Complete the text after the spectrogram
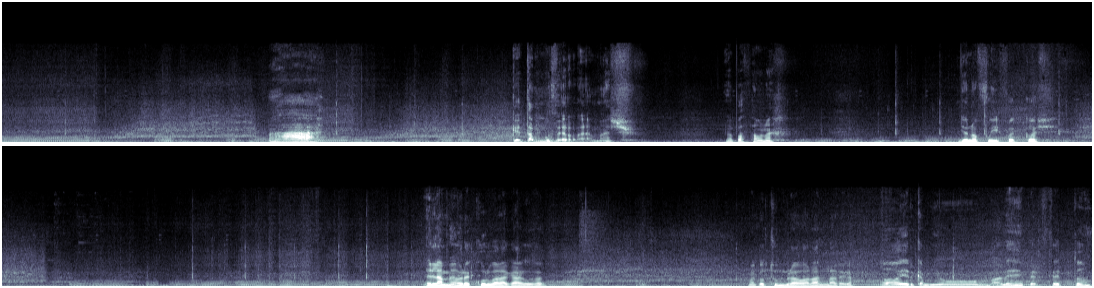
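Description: A car engine roars as a car drifts.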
